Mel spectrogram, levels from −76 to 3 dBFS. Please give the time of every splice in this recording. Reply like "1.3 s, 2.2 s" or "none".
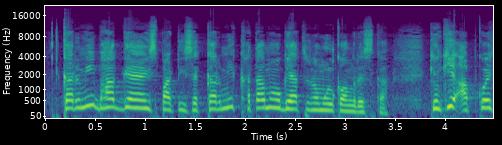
none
